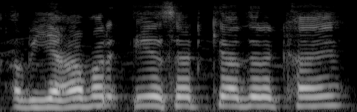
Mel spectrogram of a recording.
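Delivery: ordinary talk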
